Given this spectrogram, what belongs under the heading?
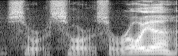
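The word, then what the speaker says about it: Soraya: r a y a so you say s but I think a lot of people will put the emphasis on the middle and say Sara makes sense instead of s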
